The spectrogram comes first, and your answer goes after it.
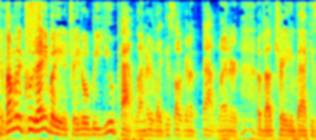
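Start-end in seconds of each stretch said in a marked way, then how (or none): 0.0-2.3 loud, high, hurried mock Boston accent; crappy Dave Gettleman accent. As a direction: belt out a badly faked Boston accent. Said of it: "I'll do my crappy Dave Gettleman accent".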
